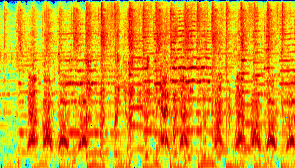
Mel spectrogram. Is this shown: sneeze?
no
